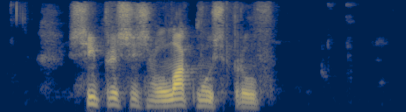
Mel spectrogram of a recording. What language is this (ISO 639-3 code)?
nld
